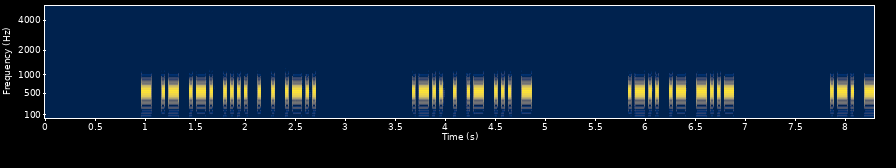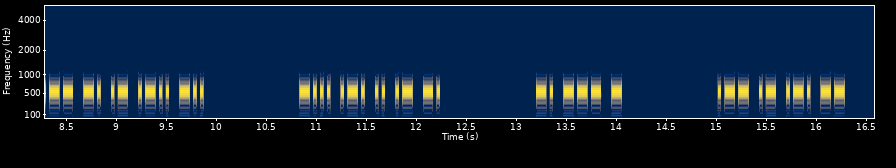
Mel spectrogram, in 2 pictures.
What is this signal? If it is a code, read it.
Morse code, heard as a keyed tone, about 34 wpm, 550 Hz. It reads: TARHEEL LEAST LAX RONALD BRIAN NOT WARM
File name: Ultimate Word List / 35WPM Ultimate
